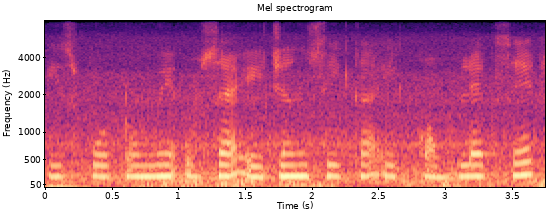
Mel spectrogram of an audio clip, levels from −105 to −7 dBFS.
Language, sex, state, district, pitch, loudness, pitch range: Hindi, male, Gujarat, Valsad, 200 Hz, -16 LUFS, 195-205 Hz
